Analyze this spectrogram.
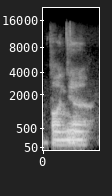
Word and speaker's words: Bhainne: Allt-a-Bhainne, Vanya, Allt-a-Bhainne. Okay, that makes sense.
